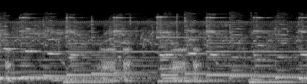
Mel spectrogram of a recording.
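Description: Frogs croak loudly in a dense, continuous chorus, low throaty calls overlapping and shifting in pitch for the whole stretch, with no talking.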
